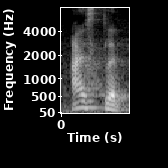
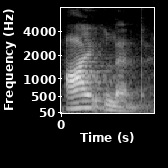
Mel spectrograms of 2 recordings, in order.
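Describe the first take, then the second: First: An s sound is heard before the l. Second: No s sound is heard before the l. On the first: The speaker calls it wrong. "আইসল্যান্ড না" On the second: The speaker calls it right. "উচ্চারণ হচ্ছে আইল্যান্ড"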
